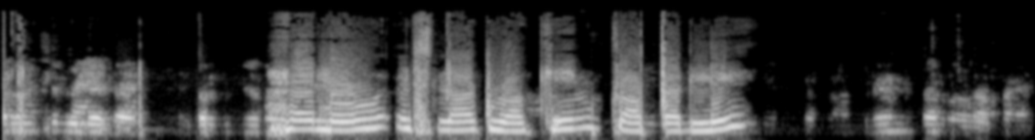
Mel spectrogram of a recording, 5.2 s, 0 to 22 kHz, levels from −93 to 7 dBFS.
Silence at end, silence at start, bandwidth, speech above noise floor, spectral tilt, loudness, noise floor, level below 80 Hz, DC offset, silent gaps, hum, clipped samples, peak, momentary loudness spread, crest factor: 0.05 s; 0 s; 16 kHz; 34 dB; -5 dB/octave; -14 LUFS; -48 dBFS; -54 dBFS; under 0.1%; none; none; under 0.1%; 0 dBFS; 15 LU; 14 dB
